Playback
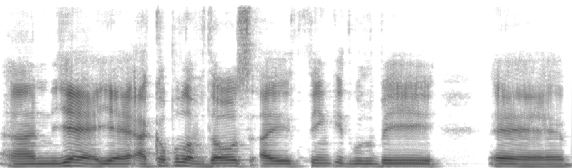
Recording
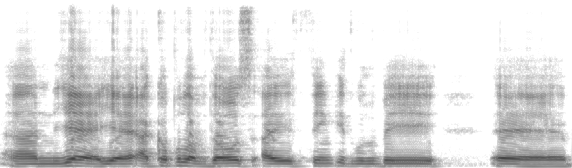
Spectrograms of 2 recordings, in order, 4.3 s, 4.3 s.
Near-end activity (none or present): none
